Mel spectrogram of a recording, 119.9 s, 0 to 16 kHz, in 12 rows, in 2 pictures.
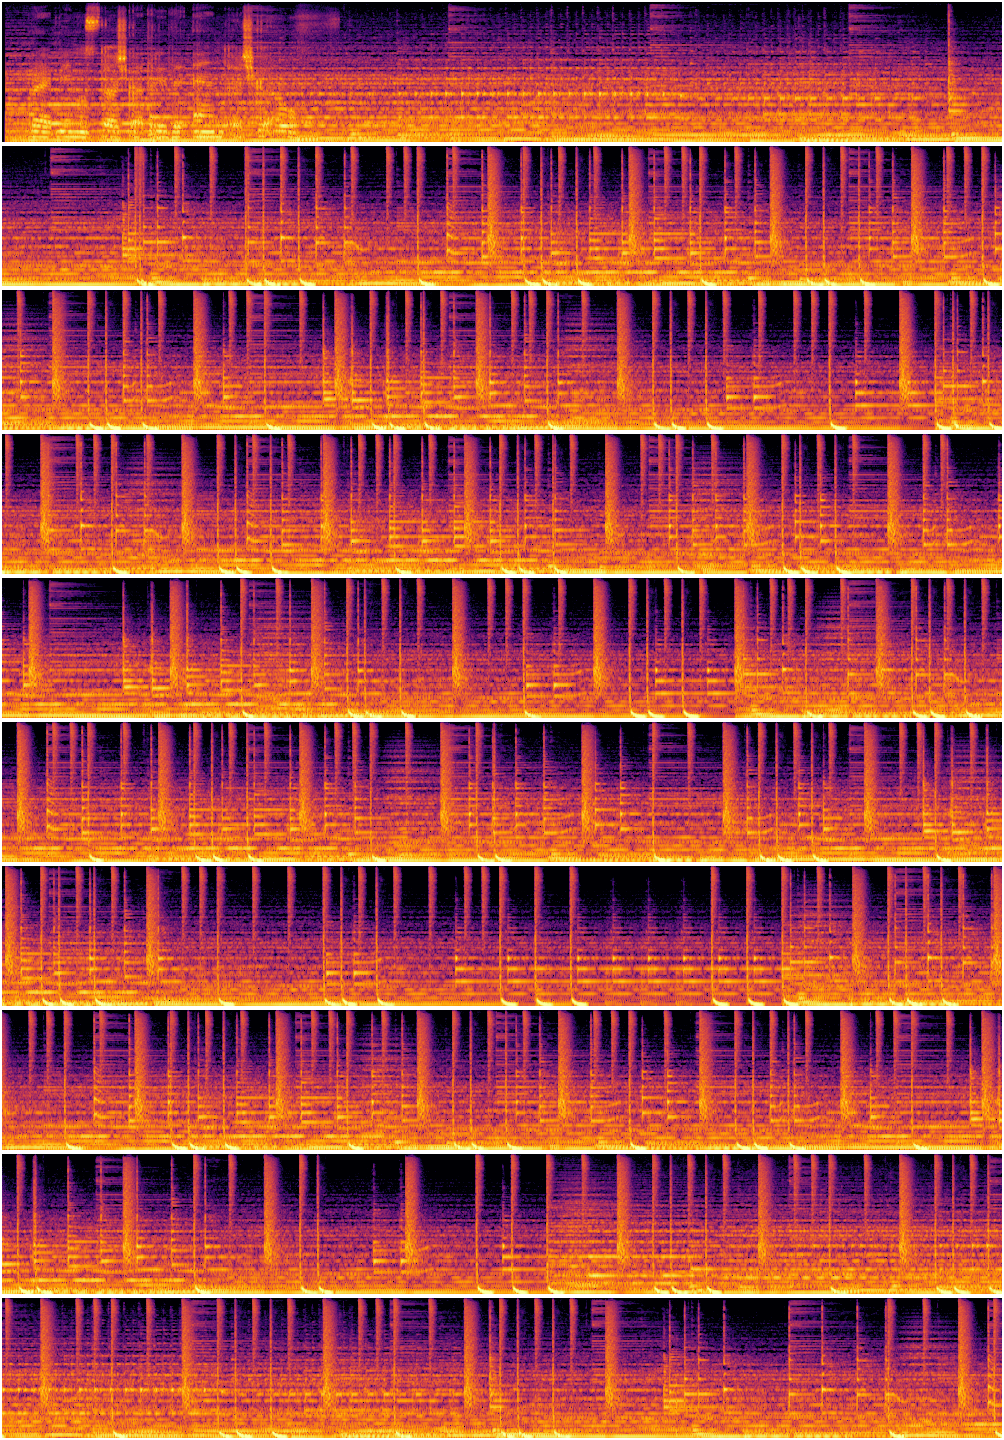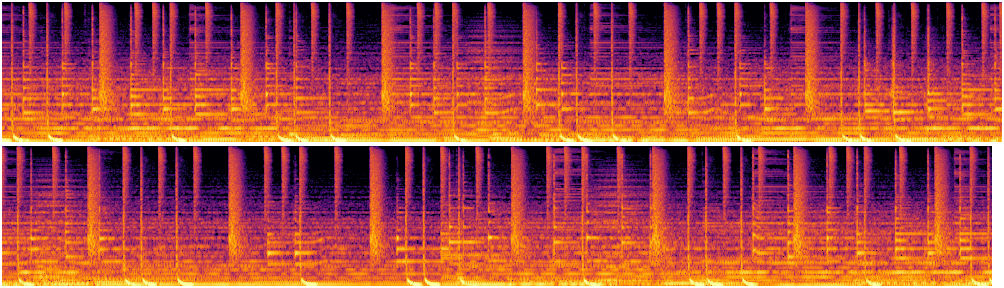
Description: лирический рэп минус, с японским мотивом
Каналы : 2 (стерео)
голос только в начале, легко вырезать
